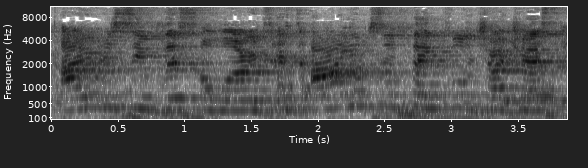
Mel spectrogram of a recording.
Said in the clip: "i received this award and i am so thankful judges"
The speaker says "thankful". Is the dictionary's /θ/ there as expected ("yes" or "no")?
yes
